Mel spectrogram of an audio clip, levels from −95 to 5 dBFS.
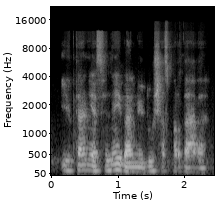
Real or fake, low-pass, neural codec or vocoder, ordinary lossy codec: real; 14.4 kHz; none; Opus, 16 kbps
